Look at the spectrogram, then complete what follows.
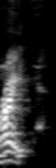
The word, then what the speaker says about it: Wright: That's my middle name, Wright. But I spell it with a W.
